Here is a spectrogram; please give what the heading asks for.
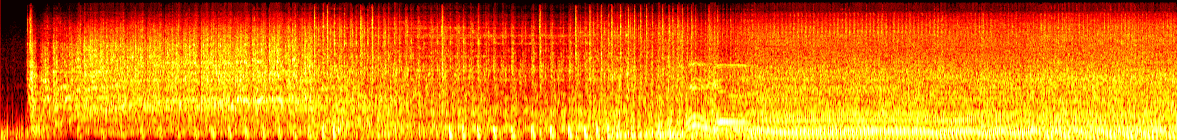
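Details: Free riding mower, engine test after gas tank was drained and fuel added; it was flooding before this start. Cranks and sputters a few seconds, then catches and settles into a steady, even single-cylinder run with no misses: normal running.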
